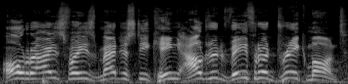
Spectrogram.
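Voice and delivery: high, ringing herald's call; herald announcement. Acted. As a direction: announce the king to the court.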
